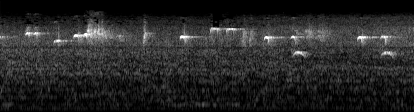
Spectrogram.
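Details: A female chestnut-bellied nuthatch (Sitta cinnamoventris) gives thin, very high, squeaky single notes, scattered irregularly about twice a second over a soft steady hiss.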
